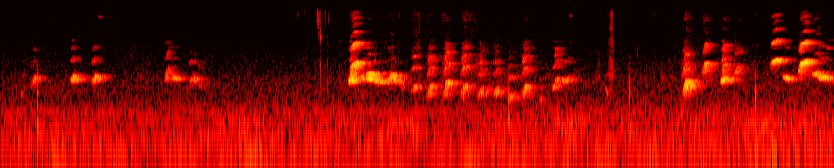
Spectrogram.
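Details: Indoor pet dogs, Yorkshire terriers and a Maltese, the younger crying and the older answering; quick high whimpering yelps in irregular bursts, some clustered, over a low room hum.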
